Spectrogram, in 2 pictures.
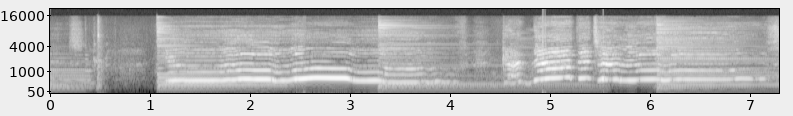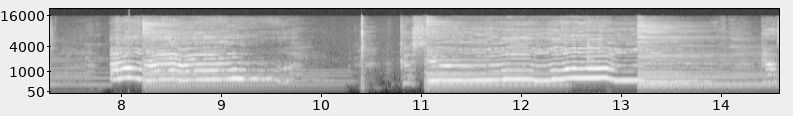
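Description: Acoustic guitar strumming chords under a wordless sung melody. The voice comes in about four phrases of two to three seconds each, with short breaks between them.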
